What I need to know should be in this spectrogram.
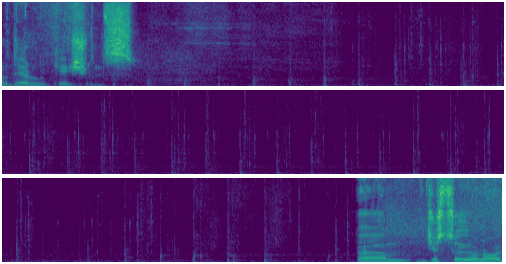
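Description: Quick footsteps tap on a metal floor.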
